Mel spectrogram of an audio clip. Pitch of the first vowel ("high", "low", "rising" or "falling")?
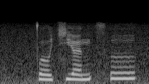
rising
